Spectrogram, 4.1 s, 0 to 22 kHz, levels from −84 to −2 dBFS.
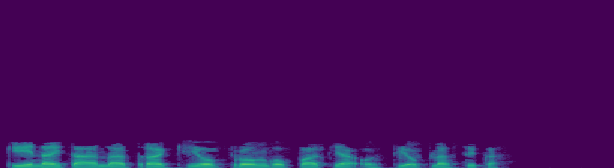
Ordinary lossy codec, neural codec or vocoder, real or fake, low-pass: MP3, 16 kbps; codec, 16 kHz, 4 kbps, FunCodec, trained on Chinese and English, 50 frames a second; fake; 3.6 kHz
